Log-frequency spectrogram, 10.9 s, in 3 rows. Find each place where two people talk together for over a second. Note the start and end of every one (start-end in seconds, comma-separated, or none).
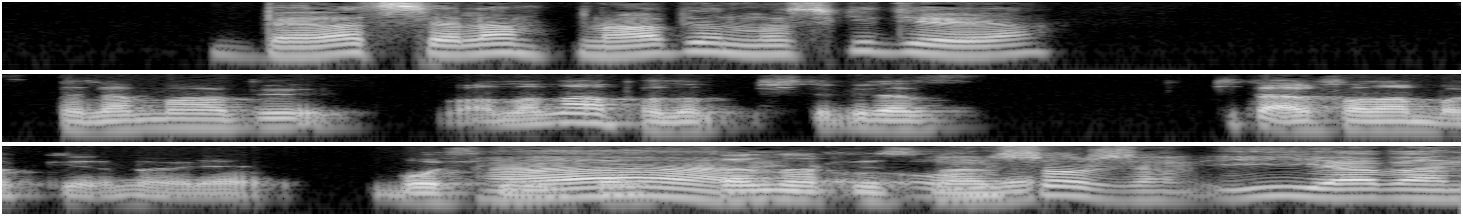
8.4-9.9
